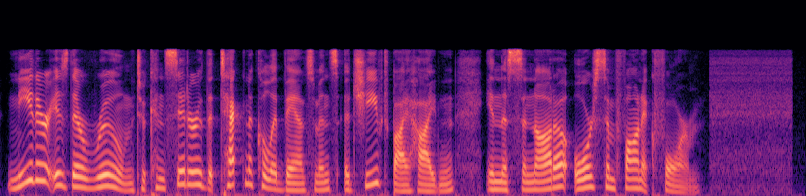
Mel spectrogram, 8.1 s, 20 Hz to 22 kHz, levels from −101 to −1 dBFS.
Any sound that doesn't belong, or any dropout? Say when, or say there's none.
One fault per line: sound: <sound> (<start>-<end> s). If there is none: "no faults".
no faults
